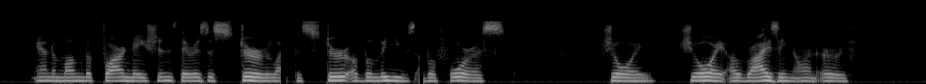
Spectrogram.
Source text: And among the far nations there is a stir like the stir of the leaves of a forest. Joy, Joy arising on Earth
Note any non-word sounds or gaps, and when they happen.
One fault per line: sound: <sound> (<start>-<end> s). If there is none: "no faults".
sound: dropout (2.8-2.9 s)
sound: dropout (4.2-4.2 s)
